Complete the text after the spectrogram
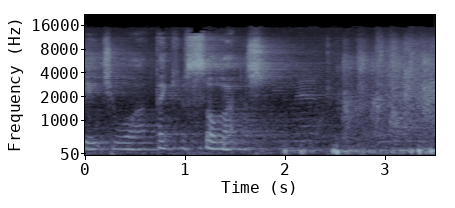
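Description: A woman sings into a microphone in a large echoing hall.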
